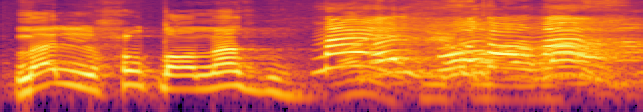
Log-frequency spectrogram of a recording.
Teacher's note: اب گول تا کو وقف میں ہم نے کیا کیا, ہا سے بدل دیا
